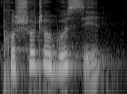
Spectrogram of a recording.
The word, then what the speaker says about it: Prosciutto Gusti: Nee, Prosciutto wie Schinken und Gusti wie Gustav Drüner ist doch mein alter Ego.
